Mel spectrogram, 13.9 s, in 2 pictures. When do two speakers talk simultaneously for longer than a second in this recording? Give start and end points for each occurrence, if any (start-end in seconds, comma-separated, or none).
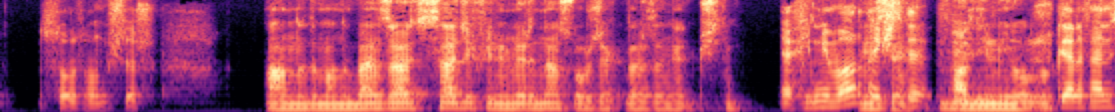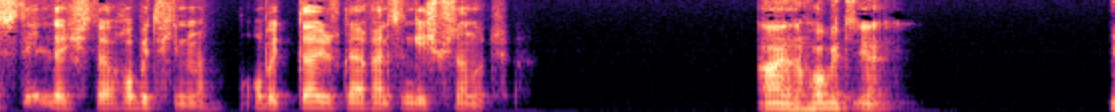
5.4-6.7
